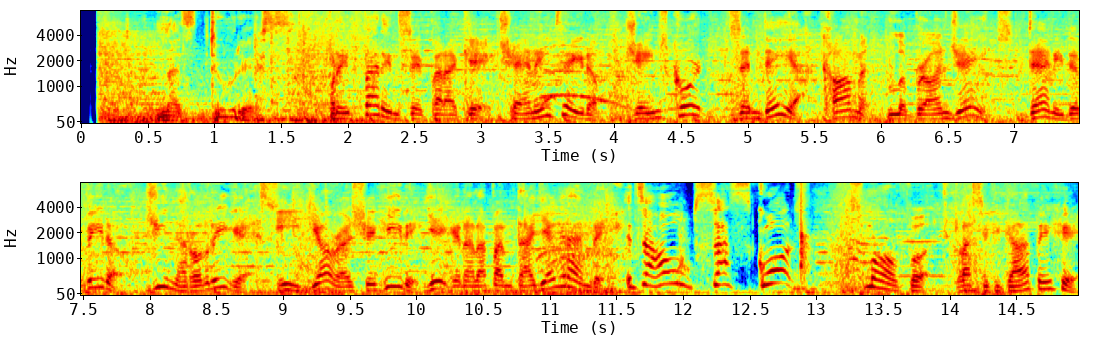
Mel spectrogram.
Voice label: Spanish TV Spots; smallfoot

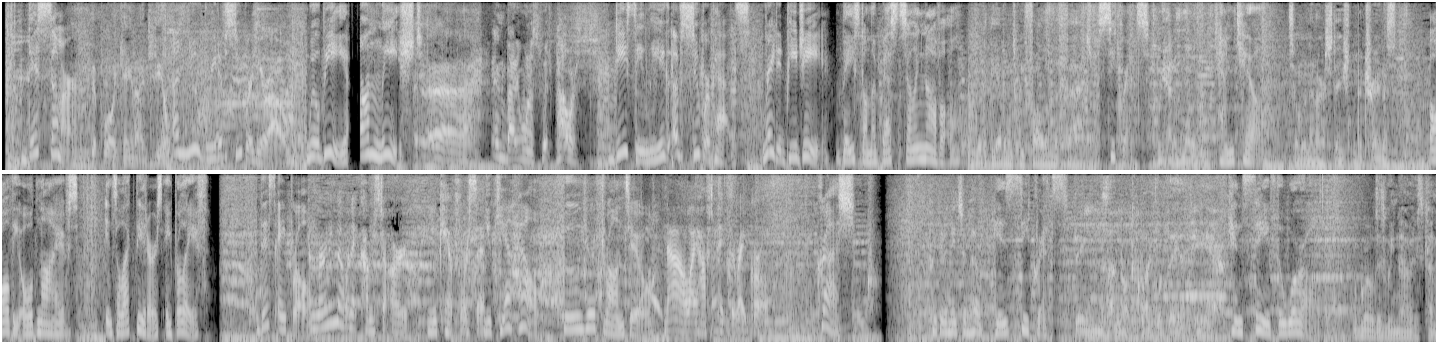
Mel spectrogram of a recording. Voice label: trailer

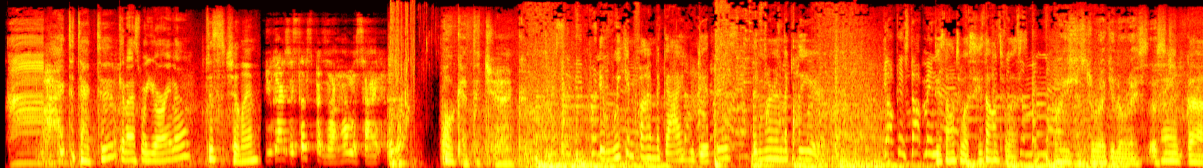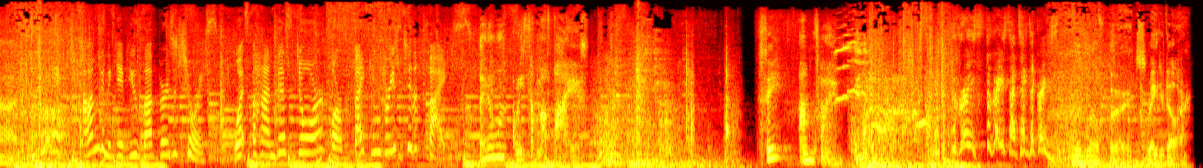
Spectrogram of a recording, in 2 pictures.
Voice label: TV Spots; lovebirds

